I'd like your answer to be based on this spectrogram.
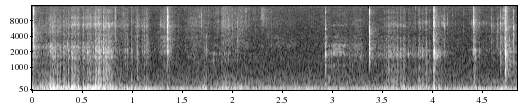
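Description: A hand-sized solid purple bar of soap, held in the hand, is scraped and cut with a utility blade while long-nailed fingertips touch its surface. A dense, crumbly scraping fills the first second, then softens into a quiet rasp broken by short, sharp, bright clicks and ticks.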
